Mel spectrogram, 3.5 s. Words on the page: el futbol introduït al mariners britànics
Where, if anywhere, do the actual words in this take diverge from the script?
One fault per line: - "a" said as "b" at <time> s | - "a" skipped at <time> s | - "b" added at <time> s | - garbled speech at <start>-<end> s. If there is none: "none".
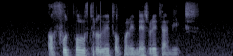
none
